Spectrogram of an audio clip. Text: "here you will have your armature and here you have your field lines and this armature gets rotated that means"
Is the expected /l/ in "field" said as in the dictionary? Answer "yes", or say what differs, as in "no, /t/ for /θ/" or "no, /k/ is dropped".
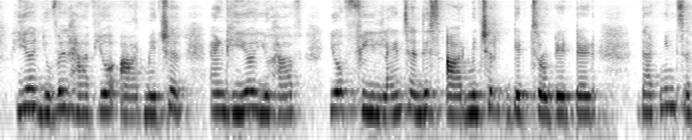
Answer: no, /l/ is dropped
